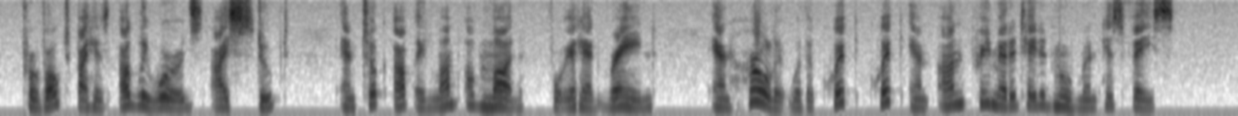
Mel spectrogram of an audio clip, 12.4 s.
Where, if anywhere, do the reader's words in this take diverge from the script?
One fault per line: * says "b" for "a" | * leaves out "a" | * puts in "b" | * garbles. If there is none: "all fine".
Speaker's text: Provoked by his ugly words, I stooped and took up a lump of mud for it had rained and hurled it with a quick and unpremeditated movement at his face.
* puts in "quick"
* leaves out "at"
